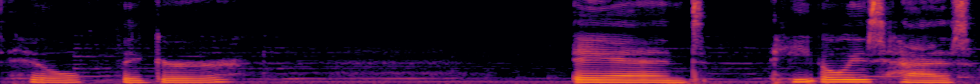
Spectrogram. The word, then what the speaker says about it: Hilfiger: always have tommy hilfiger a lot of people try to pronounce it hill figure but it's hill figure and he always has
